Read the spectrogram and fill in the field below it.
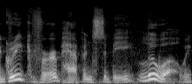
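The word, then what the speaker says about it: λύω: I should actually, sometimes when we're chanting them, it's easier to accent the second syllable, and so sometimes you'll hear me say luo, but really the accent is luo, lues, lue, luomen, luete, luusi.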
